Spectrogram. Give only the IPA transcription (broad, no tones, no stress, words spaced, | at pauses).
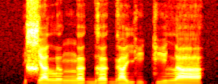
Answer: ɕalɤŋɐ ɡɐ ɡajiki la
